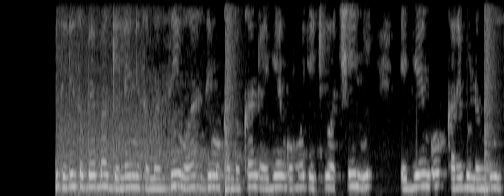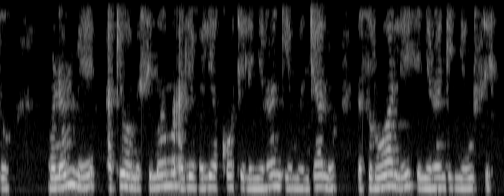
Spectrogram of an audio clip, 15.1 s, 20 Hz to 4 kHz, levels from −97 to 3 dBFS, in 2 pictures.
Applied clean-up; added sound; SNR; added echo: none; Snare drum; 16 dB; none.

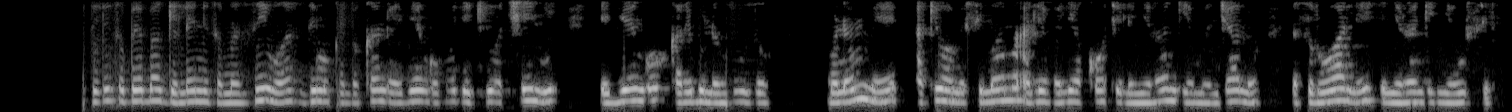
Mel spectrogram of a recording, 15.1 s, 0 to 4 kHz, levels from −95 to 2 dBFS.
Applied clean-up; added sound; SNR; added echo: neural mask model DeepFilterNet 3.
